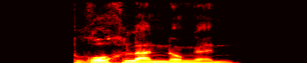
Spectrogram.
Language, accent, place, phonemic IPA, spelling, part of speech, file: German, Germany, Berlin, /ˈbʁʊxˌlandʊŋən/, Bruchlandungen, noun, De-Bruchlandungen.ogg
- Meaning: plural of Bruchlandung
